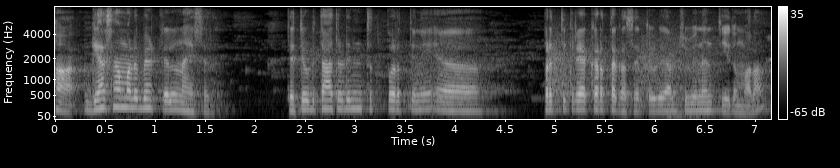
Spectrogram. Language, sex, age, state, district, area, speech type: Marathi, male, 18-30, Maharashtra, Satara, urban, spontaneous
